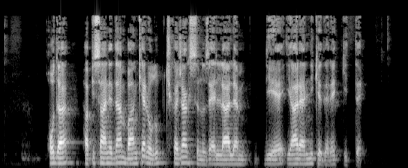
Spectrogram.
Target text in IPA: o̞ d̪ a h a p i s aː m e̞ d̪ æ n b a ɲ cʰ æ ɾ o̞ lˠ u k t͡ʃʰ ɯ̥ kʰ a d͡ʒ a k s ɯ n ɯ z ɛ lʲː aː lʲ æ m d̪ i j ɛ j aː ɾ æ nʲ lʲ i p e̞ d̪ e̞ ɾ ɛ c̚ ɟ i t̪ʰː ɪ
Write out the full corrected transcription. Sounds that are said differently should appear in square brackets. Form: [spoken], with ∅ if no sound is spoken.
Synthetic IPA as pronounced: o̞ d̪ a h a p i s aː [n] e̞ d̪ æ n b a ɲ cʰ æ ɾ o̞ lˠ u [p] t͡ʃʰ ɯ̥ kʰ a d͡ʒ a k s ɯ n ɯ z ɛ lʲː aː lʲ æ m d̪ i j ɛ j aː ɾ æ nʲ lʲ i [c] e̞ d̪ e̞ ɾ ɛ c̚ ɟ i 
